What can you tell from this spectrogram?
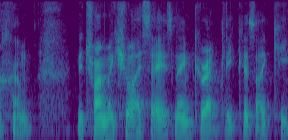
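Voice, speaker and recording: Quietly and at a fairly quick pace, a man is speaking. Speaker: streamer critiquing debates. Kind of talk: casual live stream commentary. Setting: live stream from small flat. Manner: hesitant, many fillers.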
